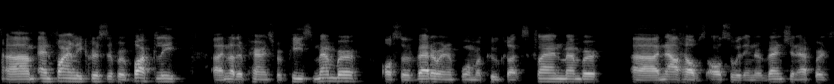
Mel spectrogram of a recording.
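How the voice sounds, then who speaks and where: A man moderating an online panel discussion, introducing the speakers in a conversational way with frequent fillers. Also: medium pitch. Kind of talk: introducing panelists on a video call. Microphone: video call. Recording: slightly dull video call audio.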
